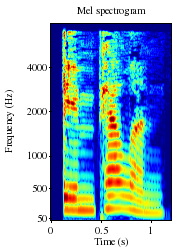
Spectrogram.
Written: impellent

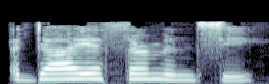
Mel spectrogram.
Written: adiathermanous

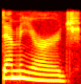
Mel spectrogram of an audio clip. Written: demiurge

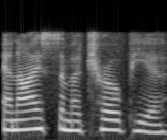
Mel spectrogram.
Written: anisometropia

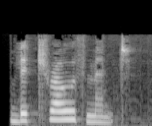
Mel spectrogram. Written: betrothment

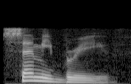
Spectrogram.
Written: semibreve

